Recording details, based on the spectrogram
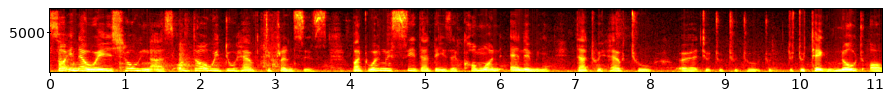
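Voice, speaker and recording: Against noticeable background noise, a woman talks at a moderate pace. Her pitch is medium, with ordinary variation. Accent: South African. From South Africa, Eastern Cape (Stutterheim). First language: Xhosa. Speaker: translator. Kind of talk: interview.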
